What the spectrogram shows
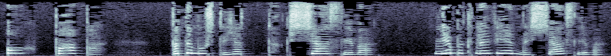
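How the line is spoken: Sobbing. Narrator (Russian): всхлипнула она

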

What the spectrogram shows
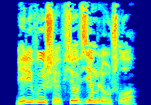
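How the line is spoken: Shouted. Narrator (Russian): выкрикнул я

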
